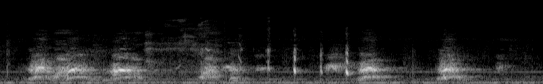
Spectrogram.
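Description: Recorded dog barks played from an Amazon Alexa smart speaker's barking skill: a string of about six short barks.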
